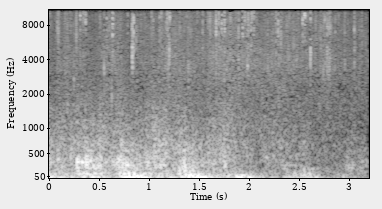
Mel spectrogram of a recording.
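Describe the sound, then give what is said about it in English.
Heavy rain pours down on a Sunday morning after raining all night, in a dense, steady hiss, with scattered sharp drop sounds and a deep rumble swelling underneath during the first half, then easing to a constant downpour. “It poured all last night. Looks like it's really going to open up soon.”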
